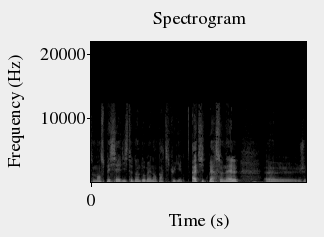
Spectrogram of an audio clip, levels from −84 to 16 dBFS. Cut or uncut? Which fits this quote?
uncut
